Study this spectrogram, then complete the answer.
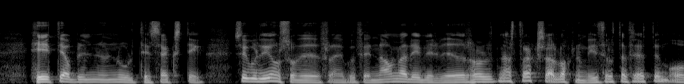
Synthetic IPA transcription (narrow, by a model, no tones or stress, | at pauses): hɪːt̪ɪawplinʏnult̪ʰɪlsɛkst̪ɪɣ | sɪkʏɾðijownsɔnvɪðfɾa̰ðiŋkʏfɪɾnawnaɾɪvɪɾvɪðʏr̥haɾʏt̪nast̪ɾaxsa̰ðlɔhknʏmiːθɾuht̪afɾɛːt̪ʏmɔ̰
